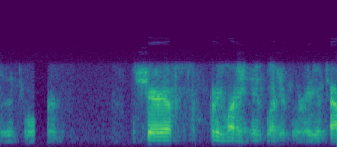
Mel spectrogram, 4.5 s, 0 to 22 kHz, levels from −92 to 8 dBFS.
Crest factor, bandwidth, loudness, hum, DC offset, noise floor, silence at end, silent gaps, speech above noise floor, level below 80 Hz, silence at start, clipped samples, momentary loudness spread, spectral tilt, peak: 22 dB; 4.1 kHz; -22 LUFS; none; under 0.1%; -61 dBFS; 0 s; none; 40 dB; -84 dBFS; 0 s; under 0.1%; 22 LU; -6.5 dB/octave; -2 dBFS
